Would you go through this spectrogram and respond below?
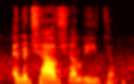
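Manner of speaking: usual speaking voice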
